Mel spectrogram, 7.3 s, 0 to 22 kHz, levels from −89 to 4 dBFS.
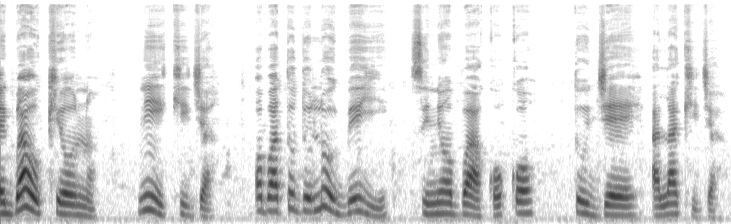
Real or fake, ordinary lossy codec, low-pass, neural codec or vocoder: real; none; none; none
